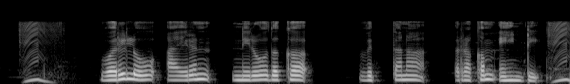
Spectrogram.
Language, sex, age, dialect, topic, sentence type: Telugu, female, 36-40, Utterandhra, agriculture, question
